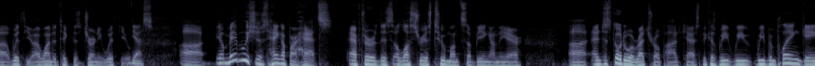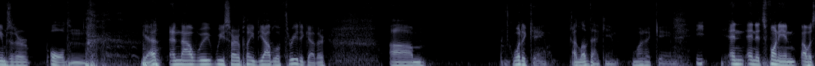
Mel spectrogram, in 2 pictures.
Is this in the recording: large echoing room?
no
